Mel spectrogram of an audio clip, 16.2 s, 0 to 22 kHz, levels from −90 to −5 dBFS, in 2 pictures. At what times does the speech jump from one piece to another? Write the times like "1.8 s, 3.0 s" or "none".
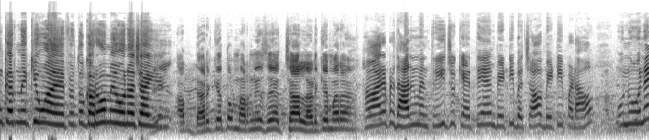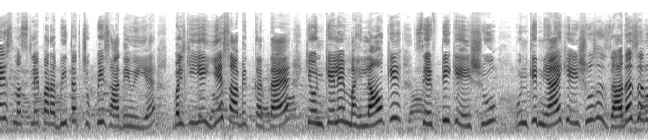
4.5 s, 10.1 s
